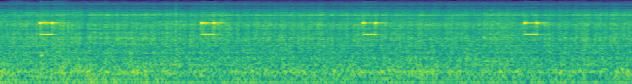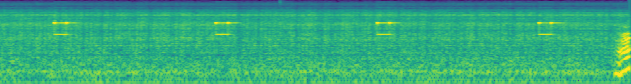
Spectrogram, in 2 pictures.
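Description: An electric pressure cooker beeps in short double tones roughly every two seconds, eight times over a quiet, steady room background.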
